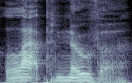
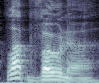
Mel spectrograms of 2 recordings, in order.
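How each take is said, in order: First: The name is said as 'Lap Nova'. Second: The name is said as 'Lapvona'. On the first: The speaker calls it wrong. "I've been calling it Lap Nova" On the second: The speaker calls it right. "the moment that they start they say"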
